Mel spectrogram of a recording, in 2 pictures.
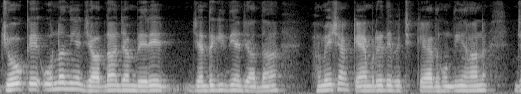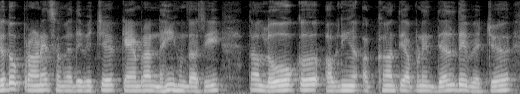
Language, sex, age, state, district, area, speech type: Punjabi, male, 30-45, Punjab, Fatehgarh Sahib, rural, spontaneous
